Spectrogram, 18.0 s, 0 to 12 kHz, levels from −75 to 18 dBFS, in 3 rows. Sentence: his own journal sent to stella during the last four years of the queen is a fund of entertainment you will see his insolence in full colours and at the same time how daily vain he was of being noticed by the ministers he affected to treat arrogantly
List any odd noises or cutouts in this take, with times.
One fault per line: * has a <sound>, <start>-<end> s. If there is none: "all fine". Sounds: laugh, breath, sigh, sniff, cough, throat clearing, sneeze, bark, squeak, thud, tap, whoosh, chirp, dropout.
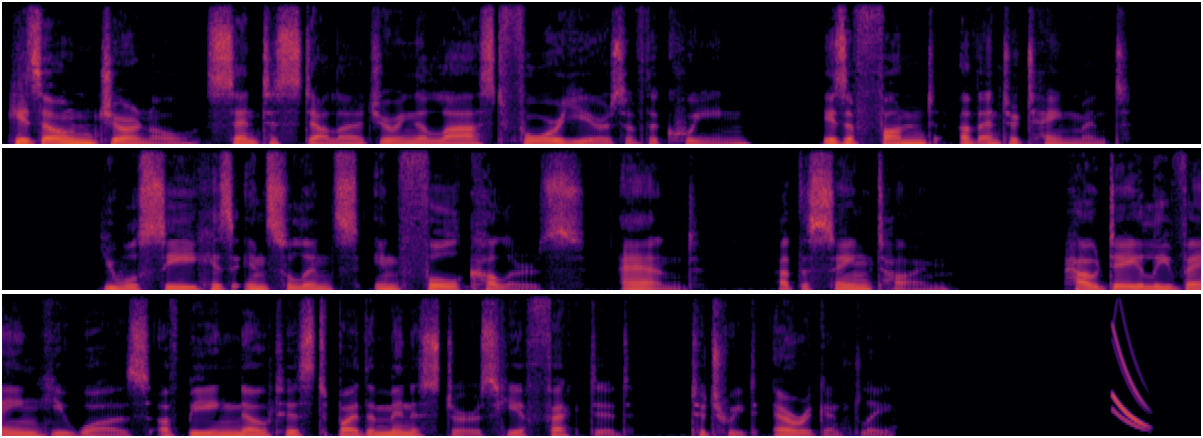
* has a chirp, 17.5-17.7 s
